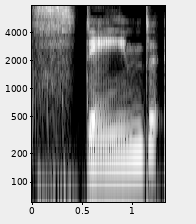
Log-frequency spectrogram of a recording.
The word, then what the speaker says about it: Staind: It's like um, uh, it's from 2001, and it was by a band called Stained, except it's spelled S T A I N D. So there's no E, just Stained without the E.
